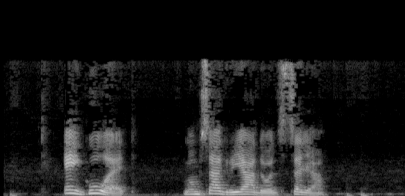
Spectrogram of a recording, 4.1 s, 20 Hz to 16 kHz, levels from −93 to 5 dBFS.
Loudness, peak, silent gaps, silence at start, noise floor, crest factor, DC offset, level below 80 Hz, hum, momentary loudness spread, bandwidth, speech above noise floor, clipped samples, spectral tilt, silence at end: -24 LUFS; -8 dBFS; none; 0.1 s; -54 dBFS; 18 dB; under 0.1%; -58 dBFS; none; 16 LU; 11.5 kHz; 31 dB; under 0.1%; -4 dB/octave; 0.4 s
